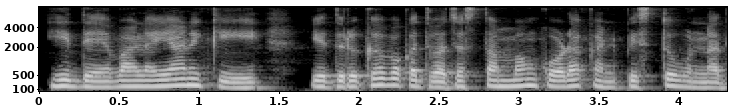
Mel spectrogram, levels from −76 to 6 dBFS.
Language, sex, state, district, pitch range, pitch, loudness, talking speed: Telugu, female, Telangana, Hyderabad, 150-175 Hz, 160 Hz, -13 LUFS, 110 wpm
